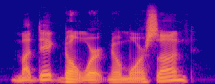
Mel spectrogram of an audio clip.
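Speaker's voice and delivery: put-on country accent. Retelling what a man told him at Wendy's, in a country accent. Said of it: "Like in like a country accent".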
